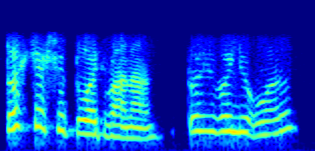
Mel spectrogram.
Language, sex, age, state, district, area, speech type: Kashmiri, female, 30-45, Jammu and Kashmir, Ganderbal, rural, conversation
